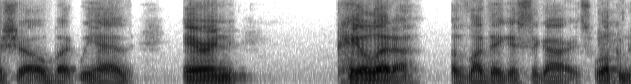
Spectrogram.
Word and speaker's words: Paoletta: And it's Paoletta in the US, Paoletta if you're over in Italy. Paoletta.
